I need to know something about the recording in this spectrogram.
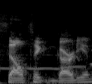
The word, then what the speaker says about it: Celtic Guardian: A By the way, the pronunciation of the Yu-Gi-Oh card is Celtic Guardian, by the way.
